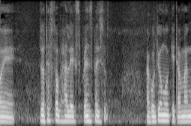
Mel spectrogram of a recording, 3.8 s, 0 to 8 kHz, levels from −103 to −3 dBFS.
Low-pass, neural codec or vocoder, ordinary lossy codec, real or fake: none; codec, 16 kHz, 4 kbps, X-Codec, WavLM features, trained on Multilingual LibriSpeech; none; fake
